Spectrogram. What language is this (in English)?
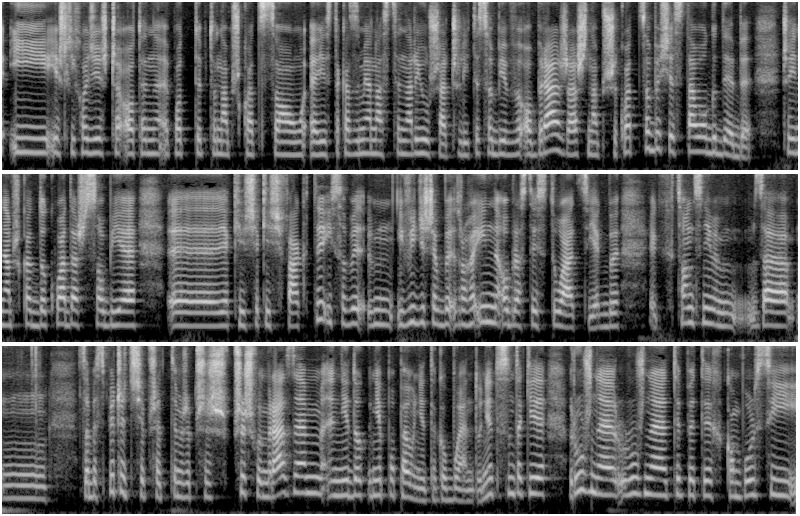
Polish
